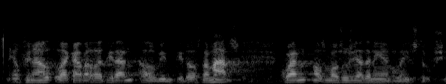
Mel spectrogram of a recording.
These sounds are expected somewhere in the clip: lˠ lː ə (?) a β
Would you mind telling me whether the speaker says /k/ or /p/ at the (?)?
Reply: k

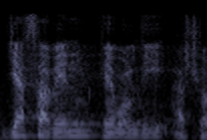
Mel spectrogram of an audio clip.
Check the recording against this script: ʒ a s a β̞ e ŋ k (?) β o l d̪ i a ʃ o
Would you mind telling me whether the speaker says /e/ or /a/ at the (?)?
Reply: e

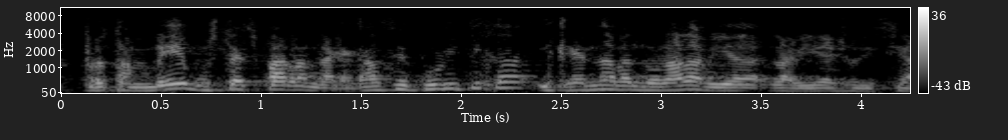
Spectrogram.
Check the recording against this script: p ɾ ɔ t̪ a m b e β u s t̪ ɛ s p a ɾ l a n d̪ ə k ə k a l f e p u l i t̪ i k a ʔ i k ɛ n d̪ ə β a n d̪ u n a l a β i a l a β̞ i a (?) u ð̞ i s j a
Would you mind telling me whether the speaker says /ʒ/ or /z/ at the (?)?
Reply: ʒ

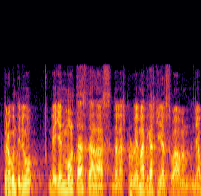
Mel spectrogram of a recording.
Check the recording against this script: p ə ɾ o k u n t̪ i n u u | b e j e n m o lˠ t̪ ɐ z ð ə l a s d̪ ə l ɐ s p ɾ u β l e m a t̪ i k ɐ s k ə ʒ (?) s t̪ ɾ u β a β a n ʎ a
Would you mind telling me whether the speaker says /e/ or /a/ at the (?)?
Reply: a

